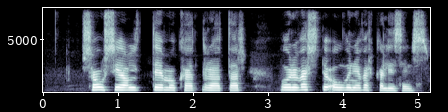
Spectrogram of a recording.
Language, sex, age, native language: Icelandic, female, 20-29, Icelandic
